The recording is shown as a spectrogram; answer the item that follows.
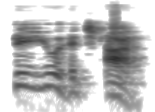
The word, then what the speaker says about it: tuhr: The purity between the two menstruations called tuhr, T-U-H-R, tuhr. Now pronounce the way that you want, but the spelling is T-U-H-R.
